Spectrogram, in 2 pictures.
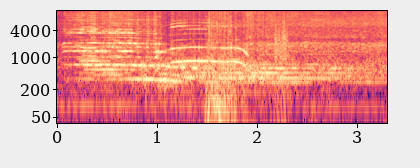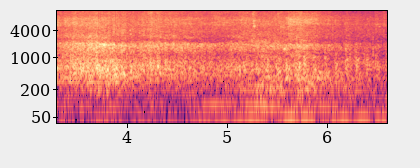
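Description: NJ Transit diesel locomotive's air horn sounding in two short blasts in the first two seconds. Then the loud rush of the train's cars passing close by at speed without stopping.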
